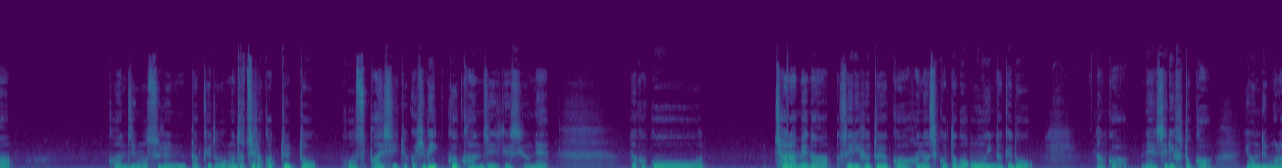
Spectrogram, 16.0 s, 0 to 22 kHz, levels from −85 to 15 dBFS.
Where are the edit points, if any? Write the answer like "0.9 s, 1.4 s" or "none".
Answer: 4.3 s, 10.4 s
